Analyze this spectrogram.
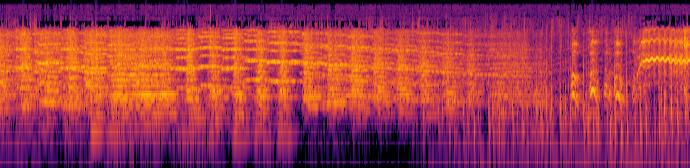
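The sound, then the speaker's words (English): Horses gallop with steady clip-clop hoofbeats and a whinny, loud and continuous over sustained tonal backing throughout. “Tonight we ride back to Bluefield.”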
